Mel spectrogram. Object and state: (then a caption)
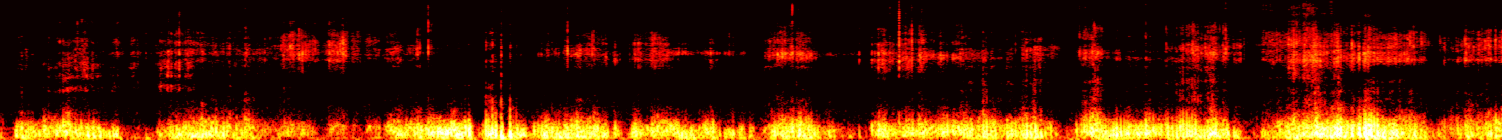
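Solid unfinished wooden ball. Fingernails scratch and tap over the surface of a solid, palm-sized, unfinished ball of raw light wood. Dense, dull, low-pitched scratching and tapping comes in bursts separated by brief pauses, with faint bright hiss above.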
